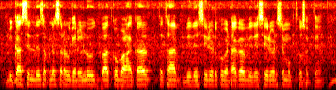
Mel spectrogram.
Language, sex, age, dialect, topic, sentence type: Hindi, male, 18-24, Hindustani Malvi Khadi Boli, banking, statement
